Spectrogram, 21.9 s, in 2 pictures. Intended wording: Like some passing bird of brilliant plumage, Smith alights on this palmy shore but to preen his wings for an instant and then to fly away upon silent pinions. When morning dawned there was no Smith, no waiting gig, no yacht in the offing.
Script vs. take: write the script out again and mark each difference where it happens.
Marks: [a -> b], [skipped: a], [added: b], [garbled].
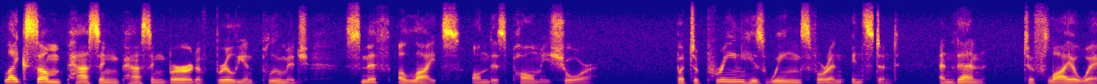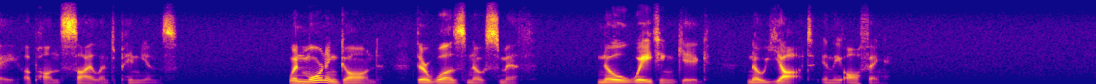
Like some passing [added: passing] bird of brilliant plumage, Smith alights on this palmy shore but to preen his wings for an instant and then to fly away upon silent pinions. When morning dawned there was no Smith, no waiting gig, no yacht in the offing.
